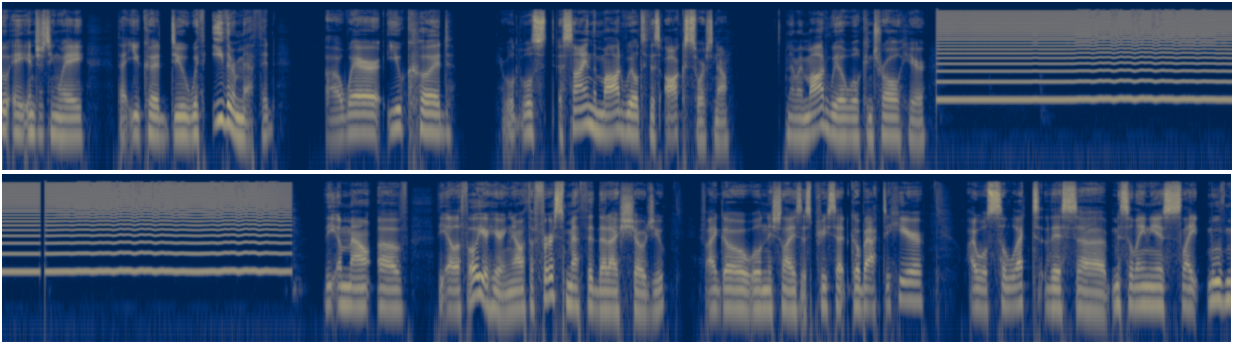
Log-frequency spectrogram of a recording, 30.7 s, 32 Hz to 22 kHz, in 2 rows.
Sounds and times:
Speech: 0.0s - 3.4s, 4.0s - 11.6s, 19.4s - 30.7s.

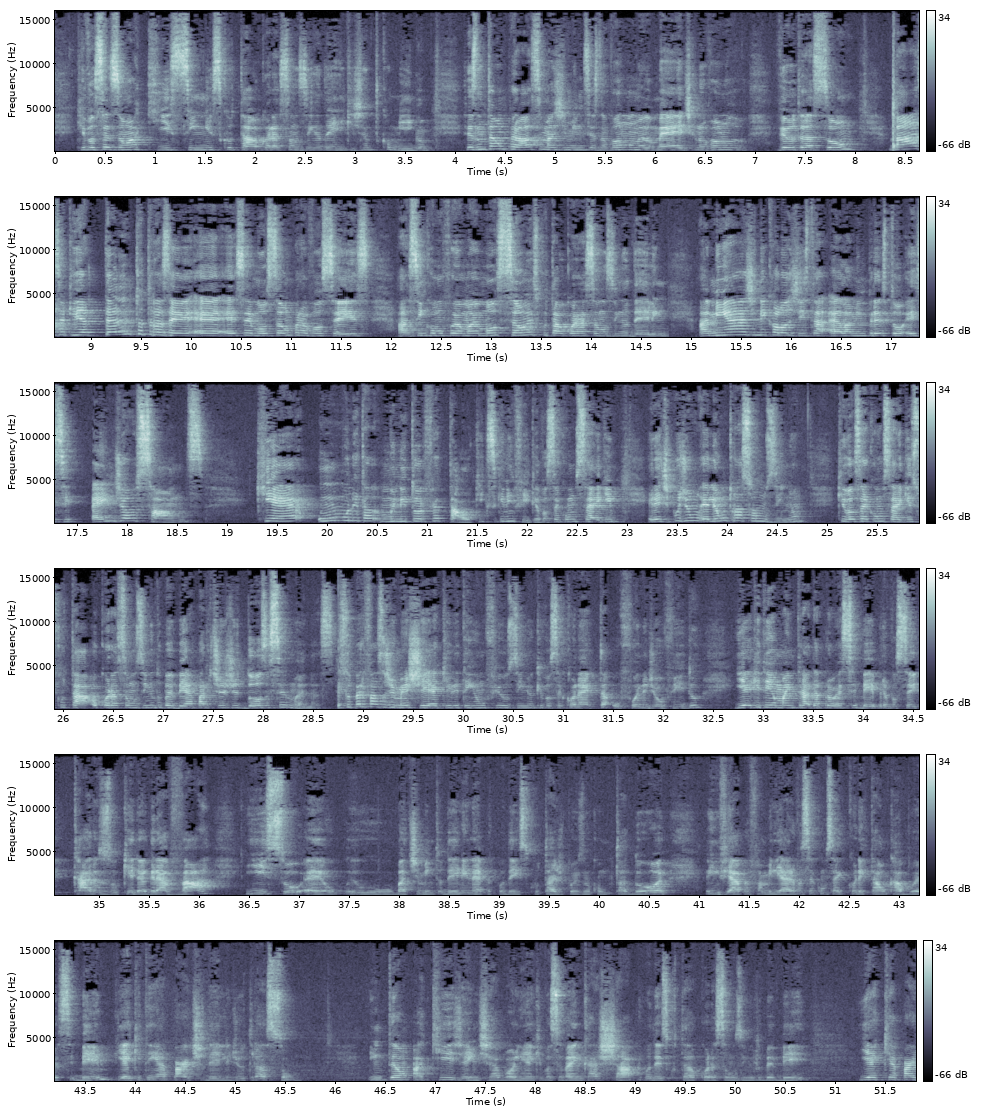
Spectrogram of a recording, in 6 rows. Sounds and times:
Speech: 0.2s - 45.7s, 46.4s - 51.8s.

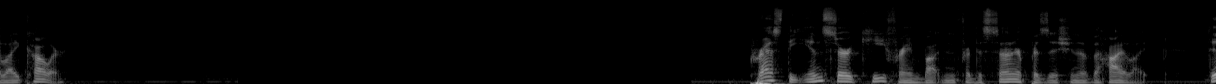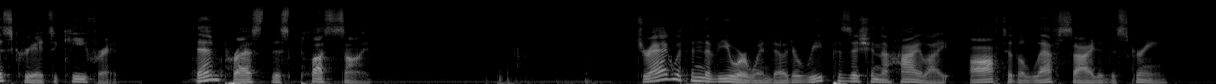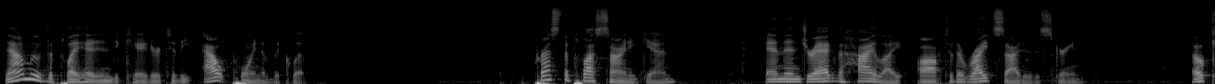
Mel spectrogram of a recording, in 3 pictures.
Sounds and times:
Speech: 0.0s - 2.4s, 7.5s - 13.4s, 14.1s - 16.0s, 18.5s - 27.5s, 29.0s - 31.2s, 32.0s - 35.4s, 36.2s - 36.4s.

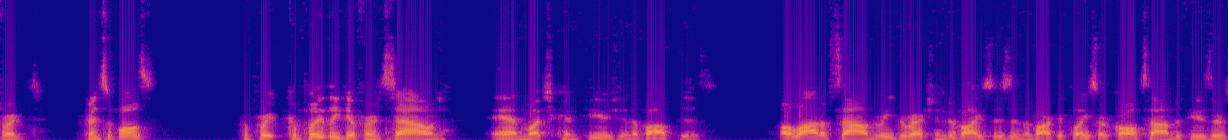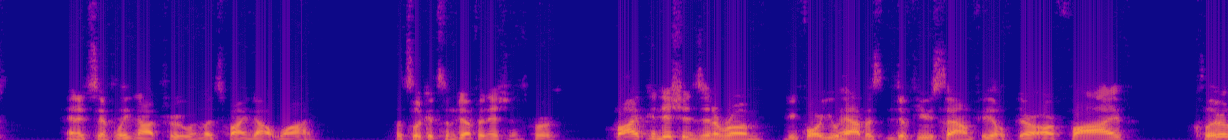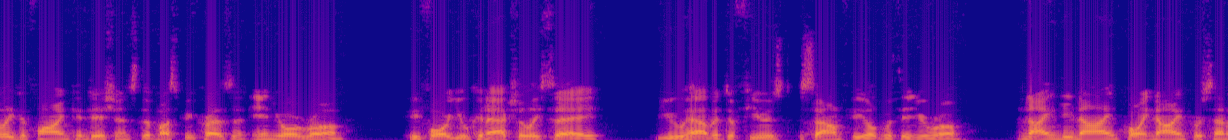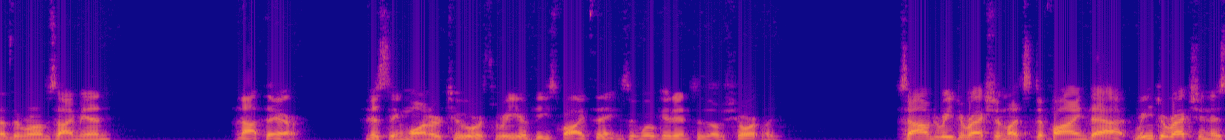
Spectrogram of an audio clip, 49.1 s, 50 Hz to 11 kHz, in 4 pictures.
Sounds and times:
Speech: 0.0s - 1.6s, 2.4s - 7.1s, 7.8s - 15.5s, 16.2s - 23.6s, 24.2s - 28.0s, 28.6s - 34.2s, 34.8s - 38.0s, 39.2s - 39.9s, 40.5s - 44.7s, 45.8s - 49.0s.

